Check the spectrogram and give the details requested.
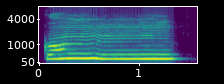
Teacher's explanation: this is idgham with gunna, so keep the sound in your nose for a longer time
